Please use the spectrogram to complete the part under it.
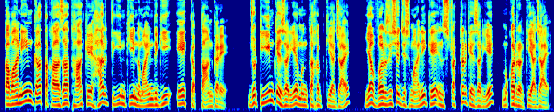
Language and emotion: Urdu, neutral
